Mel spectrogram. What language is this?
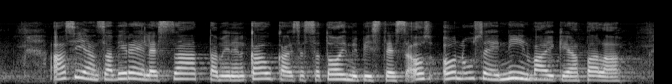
Finnish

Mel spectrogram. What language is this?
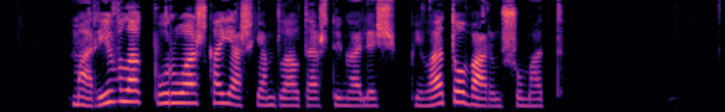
Mari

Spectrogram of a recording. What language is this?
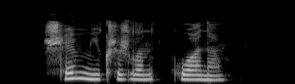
Mari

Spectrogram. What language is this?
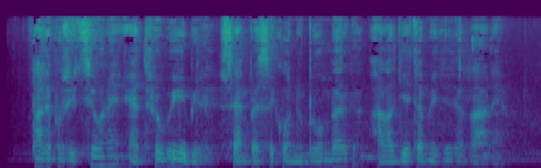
Italian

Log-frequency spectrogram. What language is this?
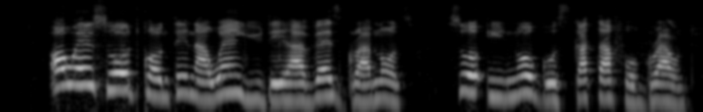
Nigerian Pidgin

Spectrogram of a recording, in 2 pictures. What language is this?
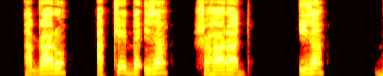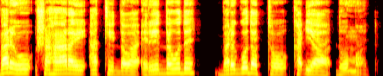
Dawro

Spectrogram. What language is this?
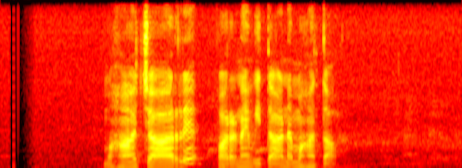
Sinhala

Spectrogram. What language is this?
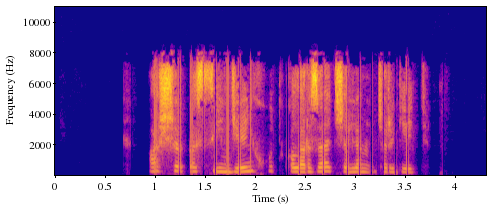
Chuvash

